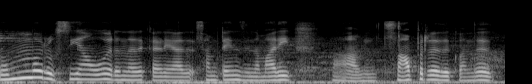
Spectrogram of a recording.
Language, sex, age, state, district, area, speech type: Tamil, female, 18-30, Tamil Nadu, Salem, urban, spontaneous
